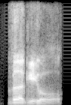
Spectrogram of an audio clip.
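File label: "virgule", British English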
